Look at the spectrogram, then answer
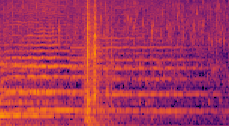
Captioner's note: door opens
